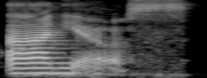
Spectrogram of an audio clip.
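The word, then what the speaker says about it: años: word four years is anos and as a reminder make sure that you have this little tilde on your end and anos otherwise it means something you do not want to say you have 14 of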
